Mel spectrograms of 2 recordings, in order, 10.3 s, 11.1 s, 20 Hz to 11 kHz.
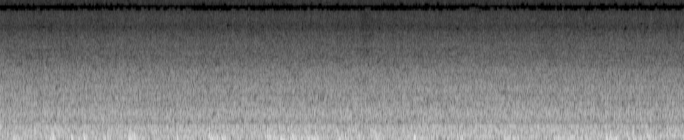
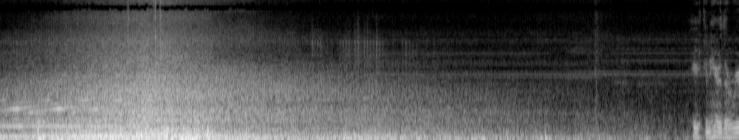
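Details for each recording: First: Vintage 1970–71 Windsor (Lakewood P-21) box fan on low speed: a steady, even whoosh with a soft low hum and no rattle or knock, despite a slightly out-of-balance blade; runs well with good spin-down; normal running. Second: 1971 Windsor (Lakewood P-21) box fan at high-speed startup: deep whir with a light steady rattle from the guard caused by blade imbalance; dirty windings noted, needs cleaning.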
